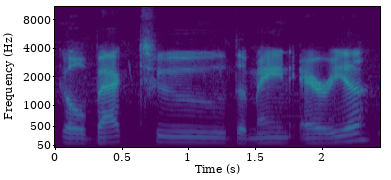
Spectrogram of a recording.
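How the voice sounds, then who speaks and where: A man casually explaining game mechanics to a streamer in a relaxed way. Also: medium pitch, slow pace, slight background noise, low-quality recording. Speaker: co-player giving game advice. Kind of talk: casual chat.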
